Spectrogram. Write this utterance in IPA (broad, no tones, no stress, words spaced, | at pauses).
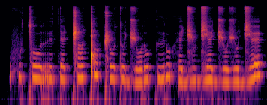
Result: fuǀo rɨtɾɛǁʌ ǃoǁotʊd͡ʒo ɾokɨ ɾuhɛd͡ʑud͡ʑɛ d͡ʒoʒʊ d͡ʑɛ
